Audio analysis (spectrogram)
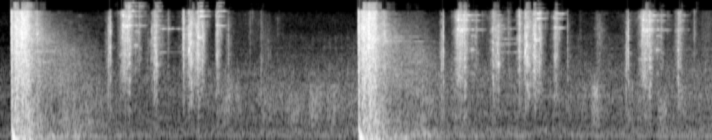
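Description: Two sharp gunshot blasts from the battle royale game PUBG, each followed by a trailing echo and scattered small clicks and rattles, loud and close with a gap of a few seconds between them.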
